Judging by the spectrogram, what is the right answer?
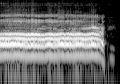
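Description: A human voice imitates a Bigfoot creature's horrific scream: one sustained, tonal, wailing cry held loudly for about a second and a half before abruptly dropping away.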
